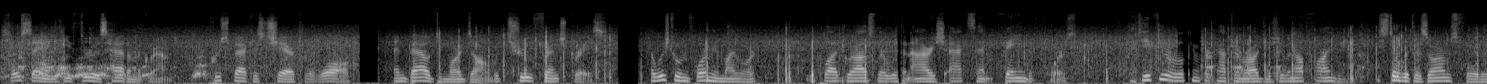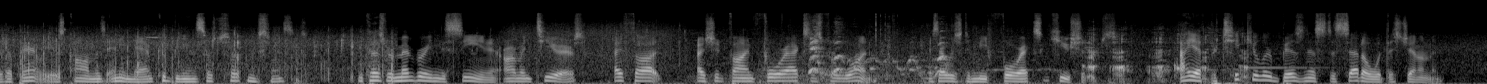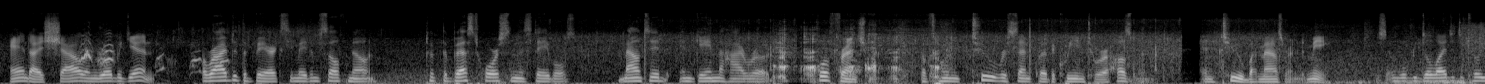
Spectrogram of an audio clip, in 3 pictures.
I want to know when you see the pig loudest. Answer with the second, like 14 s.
38 s.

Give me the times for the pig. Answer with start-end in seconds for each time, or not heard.
0.1-1.6, 12.0-13.7, 25.6-27.4, 37.5-39.3.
